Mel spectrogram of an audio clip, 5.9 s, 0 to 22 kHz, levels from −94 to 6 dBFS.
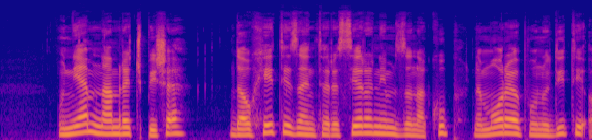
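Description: Nothing in the speech recording stood out as a technical problem on listening.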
